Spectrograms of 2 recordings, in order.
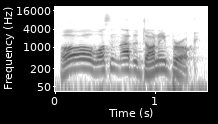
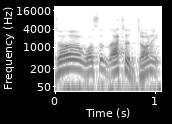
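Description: First: Put-on Apu accent. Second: A hint of Apu's Indian accent, cut off; lightly voiced Apu, higher. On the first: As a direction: imitate Apu's Indian accent. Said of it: "you would say it like that". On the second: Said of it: "I'm not gonna do the accent".

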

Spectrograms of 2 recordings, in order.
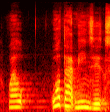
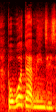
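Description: First: Slow, drawn-out mocking "Well, what that means is"; mock-knowing sarcastic drawl. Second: Said in the usual way. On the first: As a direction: sneer at the usual reading. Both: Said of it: "forgive me being sarcastic".

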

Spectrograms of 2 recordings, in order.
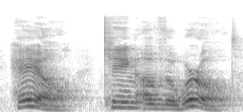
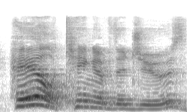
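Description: First: Calm, lower hail in honor. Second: Mock shout. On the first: Acted. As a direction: greet the true king with reverence. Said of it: "in deep honor and joy". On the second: Mocking soldiers' greeting.

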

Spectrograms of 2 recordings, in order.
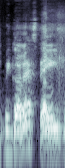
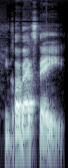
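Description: First: Giddy lead-in to the backstage story; excited. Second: Said in the usual way. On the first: Real, not acted. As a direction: say it bursting with glee.

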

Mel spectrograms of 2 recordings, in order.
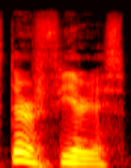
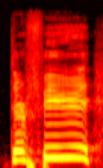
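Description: First: Said in the usual way. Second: "furious" pitched high and punched; "They're furious" with "furious" stressed high; emphatic repeat. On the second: Retold or imitated. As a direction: hit "furious" hard, jumping way up. The guys are fucking furious.

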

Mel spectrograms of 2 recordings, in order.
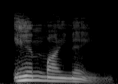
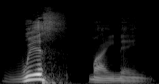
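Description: First: "In" leaned on, slow and measured; deliberate weight on IN, then easing down; stress on IN. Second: "with" hit hard, then low and slow; stretched, weighty WITH, the rest dropping away; stress on WITH. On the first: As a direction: set "In" apart as the correct word. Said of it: "He said". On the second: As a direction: punch the word "with" as the wrong one. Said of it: "he didn't say". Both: Shown as a demonstration.

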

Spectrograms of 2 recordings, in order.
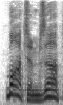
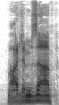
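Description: First: Higher, lightly acted group cheer; cheered toast. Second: Said in the usual way. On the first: A narrator's reading. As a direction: raise the toast with a mild cheer. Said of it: "the men cheered". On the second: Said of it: "the men cheered as they toasted".

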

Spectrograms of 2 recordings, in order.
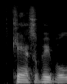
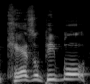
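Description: First: Low, soft flat statement; deadpan answer. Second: Higher, rising, disbelieving; incredulous question. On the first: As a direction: drop it quietly, answering yourself. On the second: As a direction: ask it as if it's absurd. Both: Acted. Rhetorical question then repeat.

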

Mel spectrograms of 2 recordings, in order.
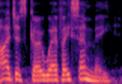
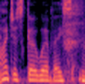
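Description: First: London accent impression; imitated London accent; Michael Caine. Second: Demonstrating a British accent; British-accented line, tried out. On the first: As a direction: do a cockney-style British film star. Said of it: "No, that's Michael Caine". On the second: Shown as a demonstration. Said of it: "You say it with your British accent".

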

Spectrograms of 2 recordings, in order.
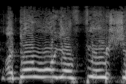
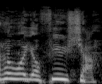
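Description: First: Very high, loud comic shriek; shrieking high shout. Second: High, squeaky comic line. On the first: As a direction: shriek it at the couch. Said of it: "Just be like". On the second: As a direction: squeak it out like a cartoon. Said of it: "just say that line". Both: Acted.

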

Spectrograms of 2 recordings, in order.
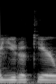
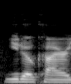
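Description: First: Kier said as KEER, one syllable. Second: Kier said as KY-er, rhyming with fire; Kier as KEE-er. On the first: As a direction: say Kier rhyming with beer. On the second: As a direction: say Kier like the word buyer with a k. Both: Shown as a demonstration. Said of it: "Udo Kier or Udo Kier?".

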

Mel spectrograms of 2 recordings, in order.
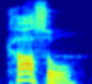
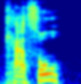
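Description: First: Castle as "CAH-sul", long open A; Castle with a broad "ah"; Australian broad-A pronunciation. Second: Castle as "CASS-ul", short front A; castle with a flat American "aa" vowel; mock American pronunciation. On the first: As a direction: say Castle with the A of "father". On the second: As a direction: say castle with the A of "cat". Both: Shown as a demonstration. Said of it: "not castle".

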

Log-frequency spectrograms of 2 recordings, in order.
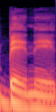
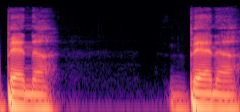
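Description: First: Bene said as Thai-style "beh-nay"; unreduced vowels. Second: Bene said as "BEN-uh"; short bene ending in a neutral "uh"; reduced unstressed vowel. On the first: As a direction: give both vowels of bene full "ay" sounds. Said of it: "ไม่ bene แต่เป็น". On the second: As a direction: weaken the second vowel of bene to uh. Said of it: "พยางค์ที่ไม่ถูกเน้นก็จะเป็น". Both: Shown as a demonstration.

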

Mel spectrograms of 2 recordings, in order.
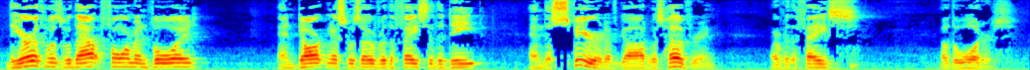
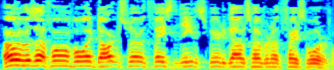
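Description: First: Unhurried reading that fades toward the end; slow reverent reading. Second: Rushing through a familiar verse, very fast; rattled off. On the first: Shown as a demonstration. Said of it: "run right through it". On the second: Retold or imitated. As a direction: race through it without thinking. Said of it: "we just run right through it".

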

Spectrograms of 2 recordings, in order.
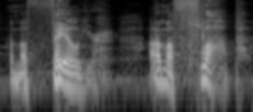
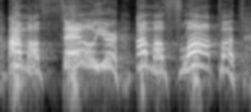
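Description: First: Very low, hushed despair; broken self-reproach. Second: Higher, shouted preacher's acting of despair; anguished self-reproach. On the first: Acted. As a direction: barely voice it, as a defeated man. Peter alone after weeping. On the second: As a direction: cry it out at full force as the broken disciple. Peter berates himself at full force.

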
